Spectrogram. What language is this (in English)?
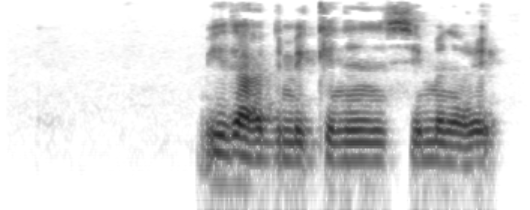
Kabyle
